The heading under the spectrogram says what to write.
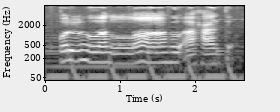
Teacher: di ujung kalimat hope of Jim badan kok ada di akhir maka baca pantulannya lebih besar daripada Qolqolah Sugro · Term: qolqolah kubro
